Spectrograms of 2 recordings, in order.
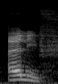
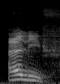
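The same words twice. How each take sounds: The two takes are said the same way.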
